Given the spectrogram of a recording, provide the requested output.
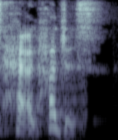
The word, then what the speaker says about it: Hartjes: and today we have you with us Chris head Hodges did I pronounce that right yes you did absolutely correct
